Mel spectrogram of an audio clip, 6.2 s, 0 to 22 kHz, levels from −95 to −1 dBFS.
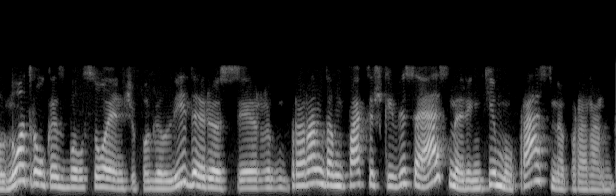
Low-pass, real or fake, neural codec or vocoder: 5.4 kHz; real; none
